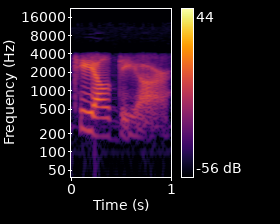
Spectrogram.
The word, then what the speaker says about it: TLDR: Which is not easy to pronounce. You just have to say the letters, TLDR.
